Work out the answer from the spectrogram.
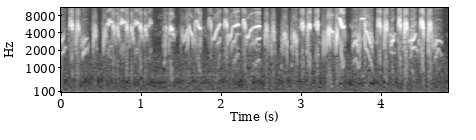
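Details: A white wagtail's song pours out as fast, sharp chirrups and swooping twittered notes, packed closely without real pauses for several seconds.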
